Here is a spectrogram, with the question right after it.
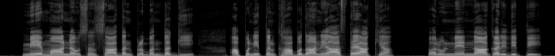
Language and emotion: Dogri, sad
